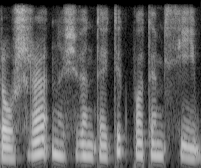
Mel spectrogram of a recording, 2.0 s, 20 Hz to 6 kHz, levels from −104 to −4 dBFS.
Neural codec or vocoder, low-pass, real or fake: none; 5.4 kHz; real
